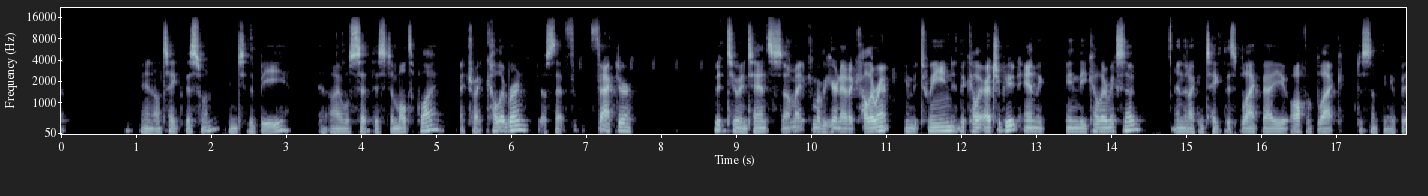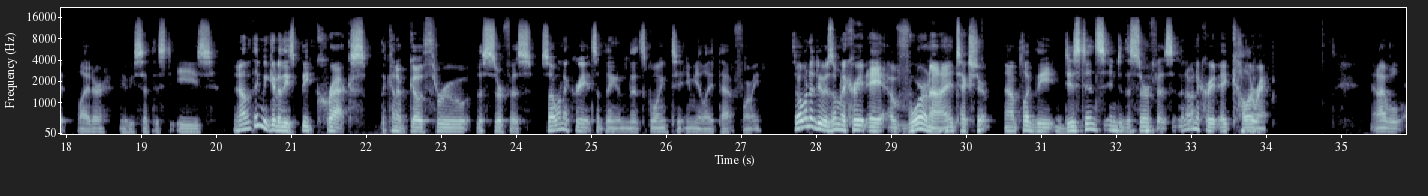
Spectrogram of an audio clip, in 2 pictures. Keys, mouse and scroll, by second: 0.6 click, 0.7-2.9 drag, 3.4-5.1 drag, 5.1 middle click, 6.5 middle drag, 6.9 middle drag, 7.2 middle drag, 7.5 middle drag, 7.8 middle drag, 8.1 middle drag, 8.5 click, 9.0 click, 9.3 click, 9.6 shift+a, 12.4 middle click, 13.9 middle click, 18.6 click, 25.0 middle click, 25.5 middle click, 26.0 middle drag, 26.2 middle click, 26.6 middle drag, 27.0 middle click, 27.4 shift+x, 27.5 shift+a, 31.0-32.0 drag, 32.1 click, 32.2 shift+a.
